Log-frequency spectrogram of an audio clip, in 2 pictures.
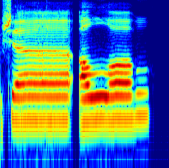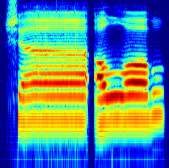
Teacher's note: لفظ اللہ سے پہلے زبر آ رہا ہے تو یہ موٹا پڑا جائے گا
